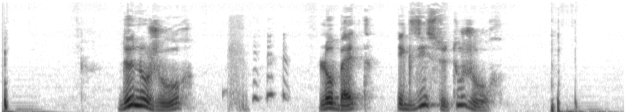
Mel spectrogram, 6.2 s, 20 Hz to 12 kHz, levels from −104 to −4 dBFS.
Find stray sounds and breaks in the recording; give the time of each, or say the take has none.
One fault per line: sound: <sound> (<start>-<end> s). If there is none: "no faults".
sound: laugh (2.2-2.9 s)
